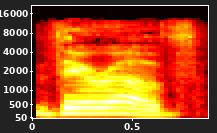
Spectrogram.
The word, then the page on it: thereof: American English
